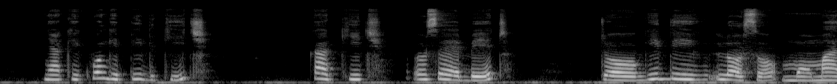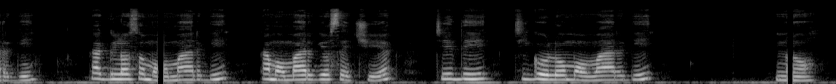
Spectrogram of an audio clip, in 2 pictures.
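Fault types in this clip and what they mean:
gap at a join of encoded pieces: the speech was encoded in separate pieces and joined untrimmed, so encoder start delay and last-frame padding leave silences, about 65 ms at 9.95 s and 60 ms at 16.24 s. On a waveform, flat dropouts with smeared edges; on a spectrogram, thin vertical blank bands.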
